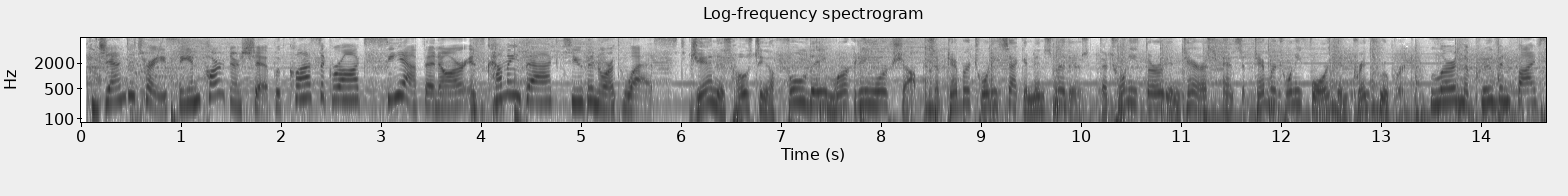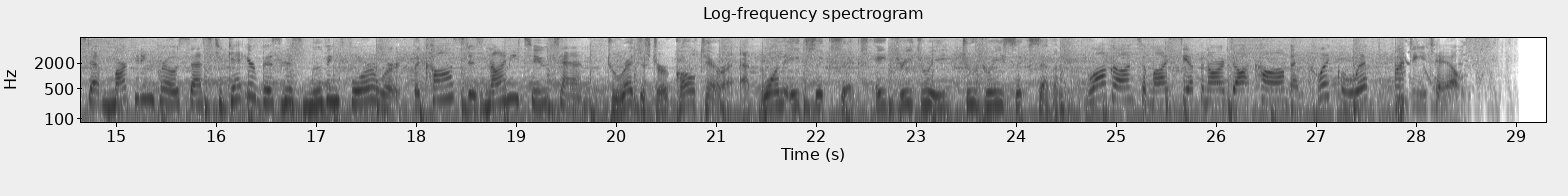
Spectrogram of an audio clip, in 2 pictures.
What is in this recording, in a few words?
Promo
